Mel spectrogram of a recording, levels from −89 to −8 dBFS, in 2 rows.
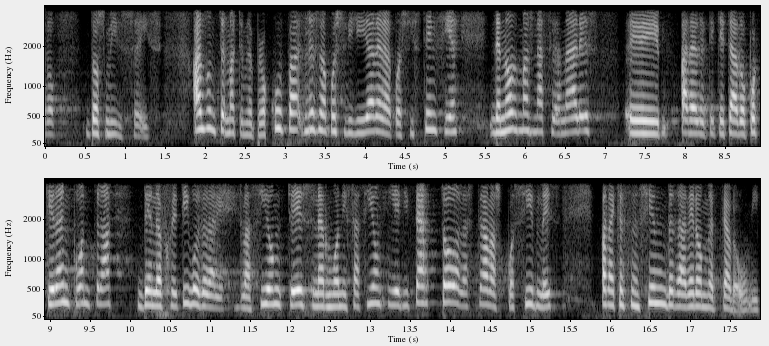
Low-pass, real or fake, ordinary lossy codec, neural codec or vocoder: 3.6 kHz; fake; none; codec, 16 kHz, 0.5 kbps, X-Codec, HuBERT features, trained on balanced general audio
